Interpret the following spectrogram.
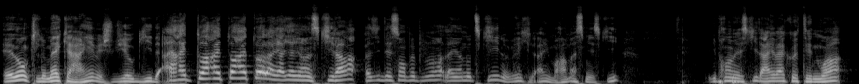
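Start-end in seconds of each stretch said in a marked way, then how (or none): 1.6-5.0 high, loud urgent calls; calling out. Retold or imitated. Skier after the avalanche shouting to the guide, urgent. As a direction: stop the rescuer, pointing out skis.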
